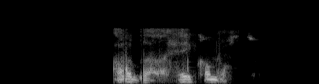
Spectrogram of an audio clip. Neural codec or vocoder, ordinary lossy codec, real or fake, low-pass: codec, 24 kHz, 3 kbps, HILCodec; AAC, 24 kbps; fake; 5.4 kHz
